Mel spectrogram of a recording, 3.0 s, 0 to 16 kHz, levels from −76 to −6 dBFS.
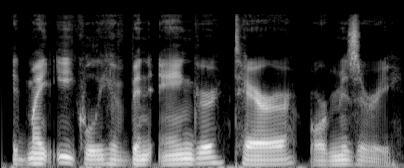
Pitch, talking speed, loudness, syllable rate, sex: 95 Hz, 180 wpm, -18 LUFS, 5.6 syllables/s, male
